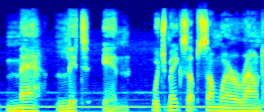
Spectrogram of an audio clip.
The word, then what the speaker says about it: melittin: The venom is called apitoxin and its dominant ingredient is a peptide named melittin, pronounced meh-lit-in, which makes up somewhere around half to 60% of the dry weight.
